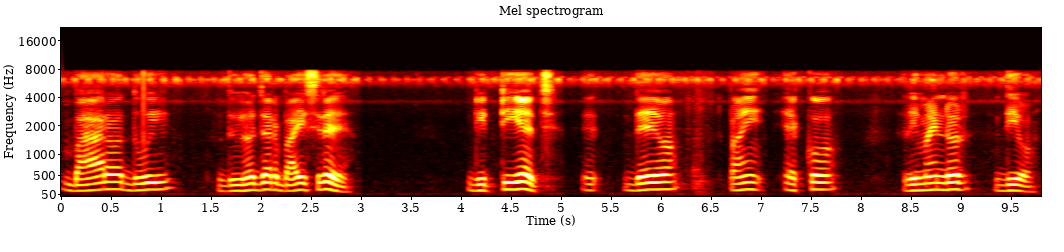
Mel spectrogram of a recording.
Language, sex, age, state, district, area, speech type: Odia, male, 30-45, Odisha, Balasore, rural, read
